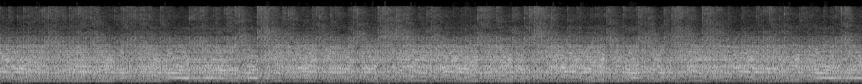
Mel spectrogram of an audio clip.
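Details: 1987 Kawasaki KX125 two-stroke after fixing a fuel leak, run without its expansion pipe: loud, steady, crackly running with no stumbling or lean surging, smoking the right amount, no leaks; runs fine.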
